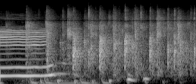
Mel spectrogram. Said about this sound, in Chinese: 我们邀请了九位来宾来和我们聊聊他们最近的工作与生活。我们先掌声欢迎这些来宾。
